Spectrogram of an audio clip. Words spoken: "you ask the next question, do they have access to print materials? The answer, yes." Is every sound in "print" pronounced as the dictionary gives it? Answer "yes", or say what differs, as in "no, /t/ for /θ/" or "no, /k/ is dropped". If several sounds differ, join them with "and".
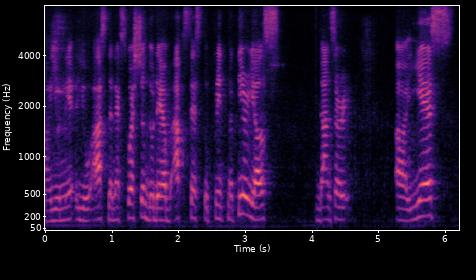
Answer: yes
